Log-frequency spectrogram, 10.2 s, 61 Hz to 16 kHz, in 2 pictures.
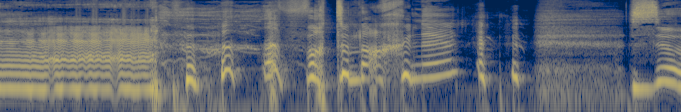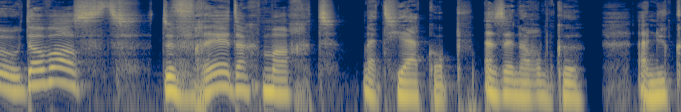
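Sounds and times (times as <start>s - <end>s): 
person imitating sheep bleat: 0.0s - 1.3s
person laughing: 0.0s - 4.2s
speech: 1.4s - 4.2s, 4.8s - 10.2s.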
